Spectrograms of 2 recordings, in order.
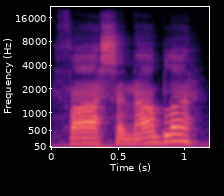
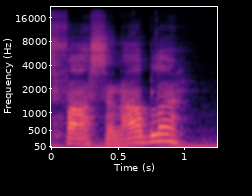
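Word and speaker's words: Façonnable: Fasinaba. It's French and it's pronounced Fasinaba.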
